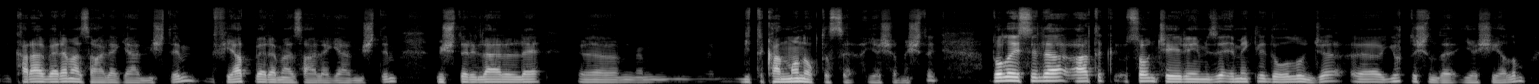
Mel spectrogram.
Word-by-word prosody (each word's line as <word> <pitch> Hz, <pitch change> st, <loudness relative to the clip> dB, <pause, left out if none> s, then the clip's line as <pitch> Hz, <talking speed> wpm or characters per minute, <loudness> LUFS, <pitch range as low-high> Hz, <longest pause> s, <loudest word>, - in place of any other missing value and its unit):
karar 125 Hz, 0 st, +2 dB
veremez 125 Hz, -2 st, +1 dB
hâle 105 Hz, 0 st, -5 dB
gelmiştim, 100 Hz, -, -8 dB
fiyat 125 Hz, +2 st, -2 dB
veremez 105 Hz, -5 st, -2 dB
hâle 95 Hz, -2 st, -7 dB
gelmiştim, 95 Hz, +8 st, -9 dB, 0.4 s
müşterilerle, 115 Hz, +1 st, 0 dB, 0.4 s
ııı, 110 Hz, -1 st, -6 dB
ımm, 110 Hz, 0 st, -11 dB
ımm, 110 Hz, +1 st, -12 dB, 0.7 s
bir 115 Hz, -1 st, -7 dB
tıkanma 125 Hz, +4 st, +3 dB
noktası 100 Hz, -7 st, -1 dB
yaşamıştık. 95 Hz, -, -11 dB, 0.5 s
Dolayısıyla 170 Hz, 0 st, +7 dB
artık 150 Hz, +2 st, +2 dB
son 150 Hz, +3 st, +2 dB
çeyreğimize 125 Hz, -1 st, +2 dB
emekli 130 Hz, 0 st, -3 dB
de 120 Hz, -, 0 dB
olunca, 125 Hz, +3 st, -2 dB
aaa, 120 Hz, -1 st, -3 dB
yurt 145 Hz, +6 st, -7 dB
dışında 100 Hz, -7 st, -6 dB
yaşayalım, 100 Hz, +7 st, -7 dB
120 Hz, 105 wpm, -22 LUFS, 105-135 Hz, 0.7 s, Dolayısıyla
